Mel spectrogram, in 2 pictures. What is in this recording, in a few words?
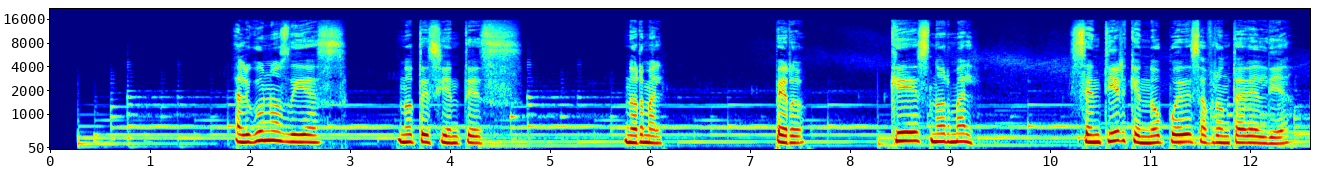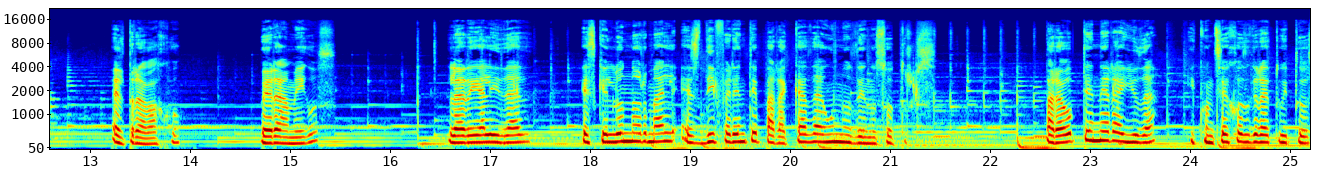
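Commercial Spanish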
